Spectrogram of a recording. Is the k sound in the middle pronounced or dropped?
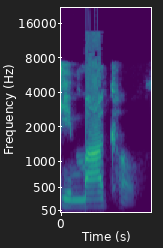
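pronounced. The k sound in the middle is pronounced.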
